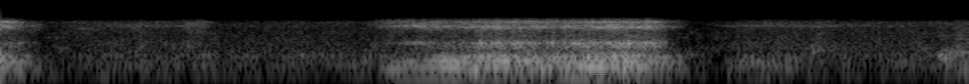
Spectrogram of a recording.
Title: Stop Snoring using Devices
